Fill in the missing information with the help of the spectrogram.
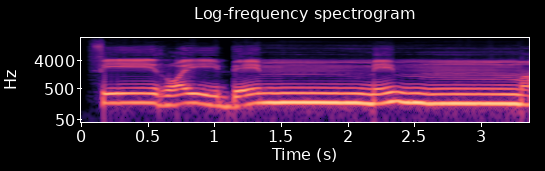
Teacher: यहाँ पर मैंने मीम की आवाज़ को नाक के अंदर रोका है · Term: गुन्ना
